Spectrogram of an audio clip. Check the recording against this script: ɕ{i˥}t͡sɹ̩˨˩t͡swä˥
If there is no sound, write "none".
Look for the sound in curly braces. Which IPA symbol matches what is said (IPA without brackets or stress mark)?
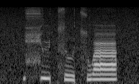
y˥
